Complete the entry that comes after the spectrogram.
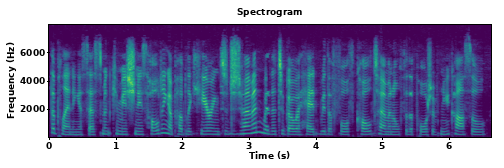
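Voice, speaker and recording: A woman's voice: mid-range voice, fast, a bit bright, no echo. A woman with an Australian accent reading a scripted radio news bulletin as the newsreader. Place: dry radio studio. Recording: slightly dull, lo-fi radio recording.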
